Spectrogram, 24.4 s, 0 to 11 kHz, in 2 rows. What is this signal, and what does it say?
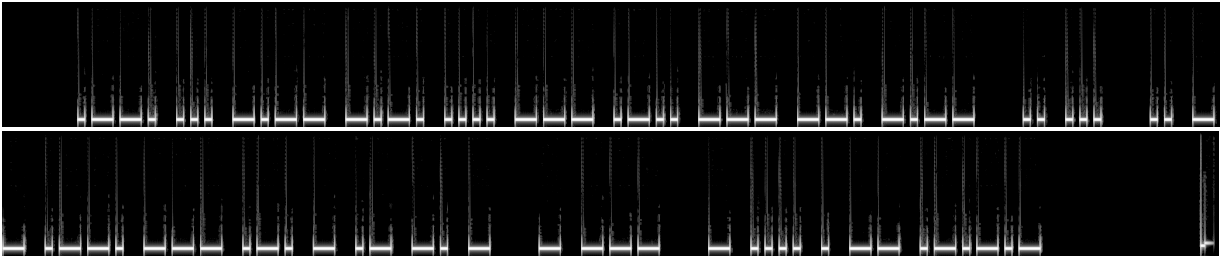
Morse code, heard as a keyed tone, about 17 wpm, 700 Hz. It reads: PSYCHOLOGY IS IMPORTANT TO THEM.
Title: Sentences from Top 1400 Words 17wpm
